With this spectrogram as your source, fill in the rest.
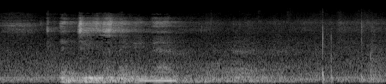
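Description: A man speaks loudly through a microphone in an echoing hall.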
